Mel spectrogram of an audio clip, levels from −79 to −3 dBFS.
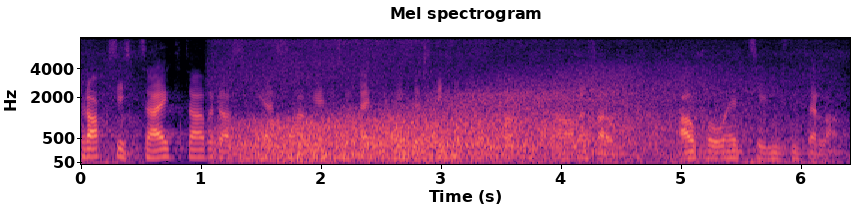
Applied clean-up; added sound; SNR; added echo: none; Waves, surf; -1 dB; none.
